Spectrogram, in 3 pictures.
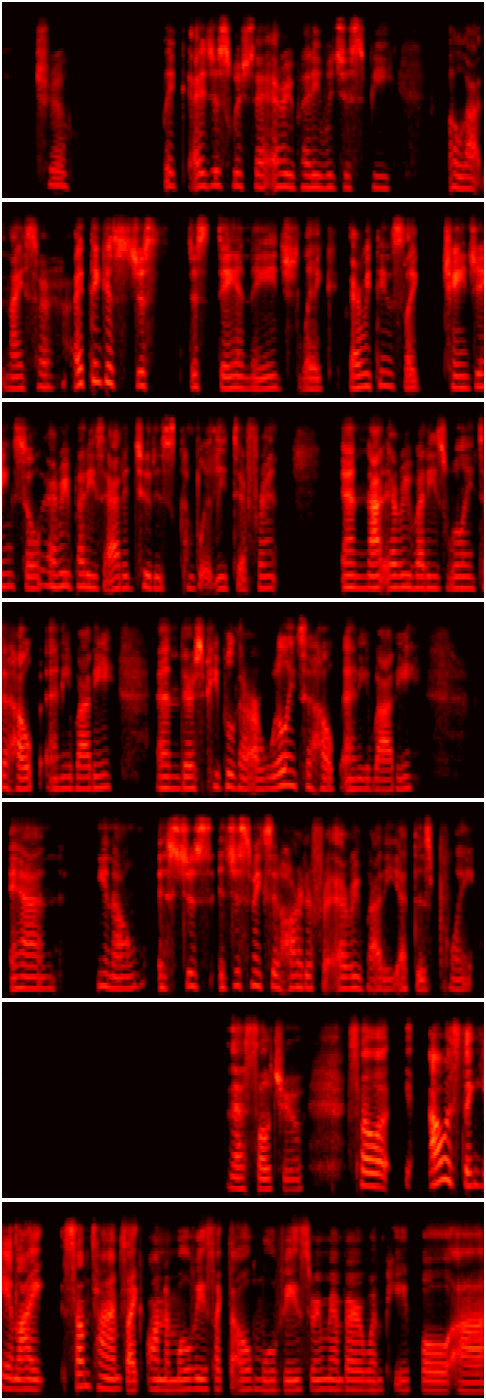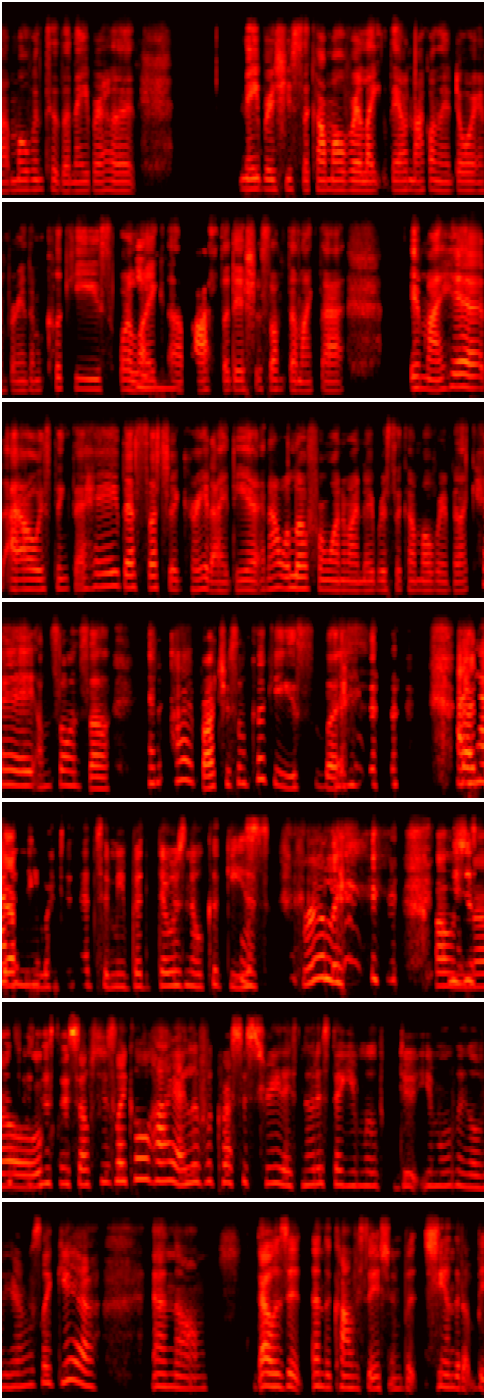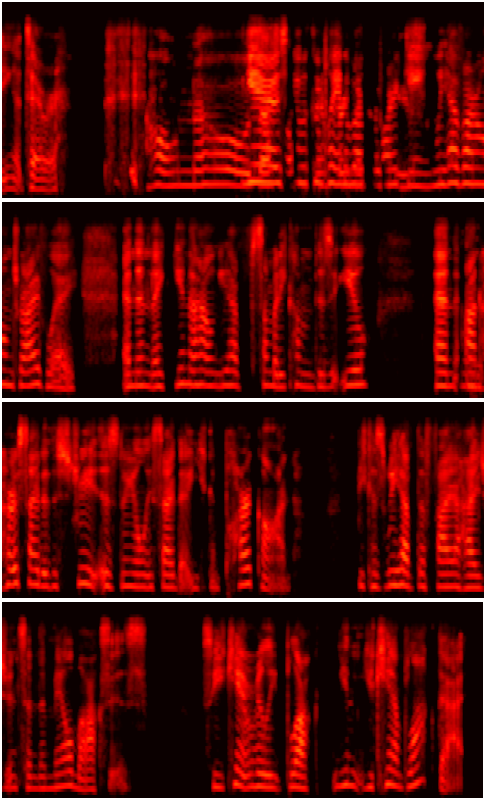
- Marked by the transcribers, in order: other background noise; tapping; put-on voice: "and I brought you some cookies"; chuckle; chuckle; laughing while speaking: "Really?"; chuckle
- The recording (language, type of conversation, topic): English, unstructured, How can neighbors support each other in tough times?
- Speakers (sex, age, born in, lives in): female, 45-49, United States, United States; female, 50-54, United States, United States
